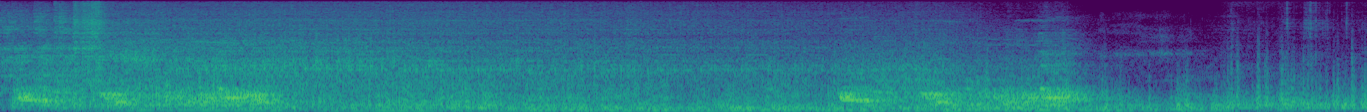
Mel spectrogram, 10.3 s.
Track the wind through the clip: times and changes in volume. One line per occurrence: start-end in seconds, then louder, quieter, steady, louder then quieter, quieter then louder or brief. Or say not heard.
0.0-10.2 steady.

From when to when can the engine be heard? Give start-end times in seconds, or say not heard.
0.0-7.6.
